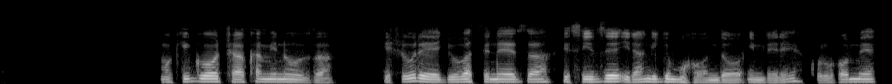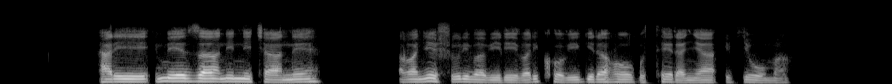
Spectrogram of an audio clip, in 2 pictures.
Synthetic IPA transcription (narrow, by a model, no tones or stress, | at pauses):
mukʰiɡo̞t͡ʃaːkʰaminuːza | iʃuːɾeɾɟuːβat͡se̞ne̞ːzaisize̞ʔiɾaːŋɡiɾɟumuho̞ːndo̞ʔimbe̞ɾe̞kuɾuho̞me̞ | haɾiːme̞ːzaninit͡ʃaːne̞ | aβaɲe̞ʃuɾiβaβiɾiβaɾikʰo̞βiɡiɾaɦo̞ɡutʰe̞ːɾaɲaivjuːma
